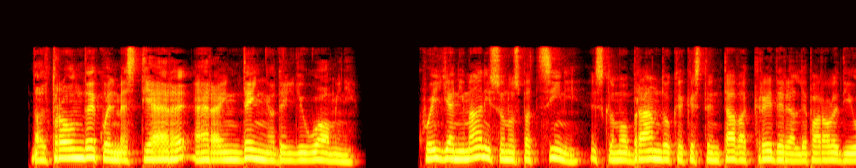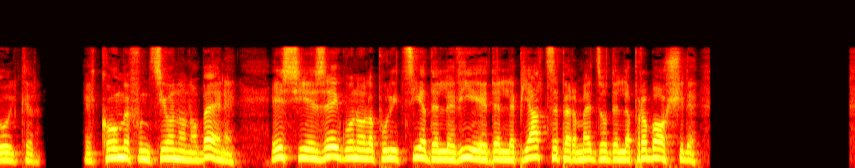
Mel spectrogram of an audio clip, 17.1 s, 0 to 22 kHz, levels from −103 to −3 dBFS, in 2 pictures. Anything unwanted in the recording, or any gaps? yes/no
no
